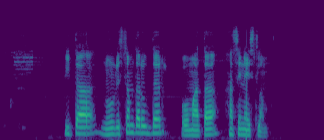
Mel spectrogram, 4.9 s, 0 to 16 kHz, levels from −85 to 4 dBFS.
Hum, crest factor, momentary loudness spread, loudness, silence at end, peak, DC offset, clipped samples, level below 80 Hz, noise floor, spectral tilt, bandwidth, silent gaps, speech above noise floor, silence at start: none; 20 dB; 17 LU; -34 LUFS; 0.85 s; -16 dBFS; under 0.1%; under 0.1%; -72 dBFS; -85 dBFS; -4 dB/octave; 7.6 kHz; none; 51 dB; 0.35 s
